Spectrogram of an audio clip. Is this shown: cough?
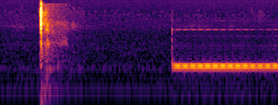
no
